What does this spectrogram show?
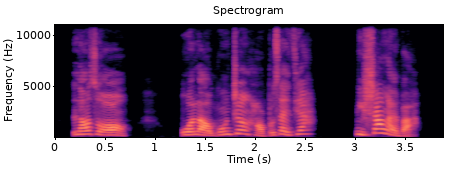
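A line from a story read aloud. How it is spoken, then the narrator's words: Yelling at the top of voice. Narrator (Chinese): 扯着嗓子对楼下喊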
